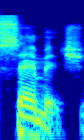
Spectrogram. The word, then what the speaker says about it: sandwich: And I don't think it's spelled, there's no D, it's sandwich.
